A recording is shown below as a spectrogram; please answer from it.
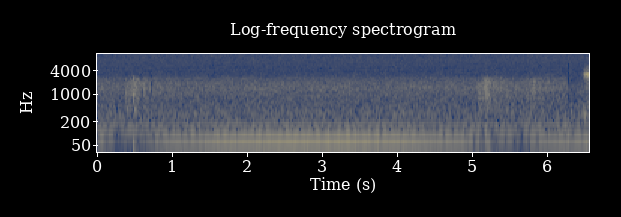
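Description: Steady hiss over a low, even hum from an old broadcast audio line, with no speech, and two faint brief blips, one about half a second in and one near the end.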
